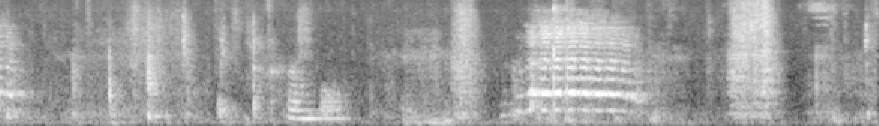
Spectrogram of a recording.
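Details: A goat on a farm lets out one loud, shaky bleat midway, with voices talking and bumping noises around it.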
